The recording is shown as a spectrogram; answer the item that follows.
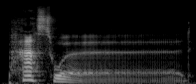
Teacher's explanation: So try to pronounce word in, I call it, croaky voice. Don't use your full voice when you say word.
